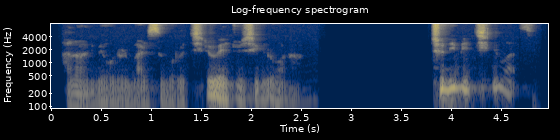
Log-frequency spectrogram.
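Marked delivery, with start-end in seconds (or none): 3.8-4.9 ringing declaration, higher; proclaiming. Acted. Pastor proclaiming healing to the congregation, ringing. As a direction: announce the healing boldly. Repeated blessing, loud then whispered.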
